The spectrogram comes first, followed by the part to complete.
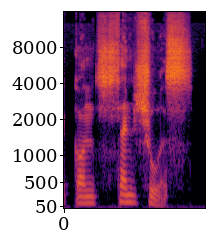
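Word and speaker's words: conscientious: अब कॉन्शियस आप लोगों ने वर्ड सुना होगा, इसी तरह से कॉन्सेंशुअस इसको इस तरीके से प्रोनाउंस करेंगे.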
